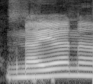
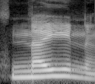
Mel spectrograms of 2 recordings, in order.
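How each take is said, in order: First: नयन with a clear y, 'na-ya-na'; तत्सम उच्चारण. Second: नयन as 'na-in', the middle a gliding ऐ; ऐ का उच्चारण. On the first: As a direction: sound out the य in नयन. (नयन को 'न-य-न' बोलें) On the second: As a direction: turn नयन into नैन with an 'a-i' glide. (नयन को 'नइन' जैसा बोलें) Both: Shown as a demonstration. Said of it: "ऐ को ऐ उच्चारण करेंगे".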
